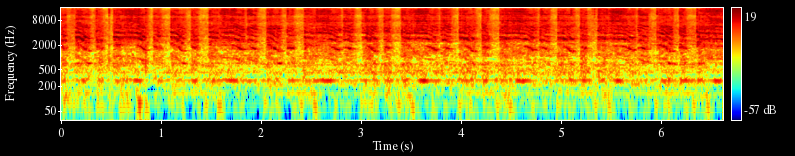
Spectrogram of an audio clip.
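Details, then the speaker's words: Junkyard-sourced 1977 Dodge RV 360 V8 being test-started out of the vehicle on the ground: even starter cranking with a rough rushing sound, never catches. Owner suspects not enough fuel and plans to pour gas down the carb. Cranks, no start. "well maybe we ain't got enough fuel in the old beast so i'll try that i'll pour a little gas down its throat"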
